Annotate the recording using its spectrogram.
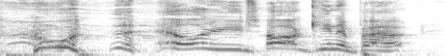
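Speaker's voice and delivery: very high, strained, pain-wracked dying voice. Game narrator voicing a dying man who spits blood, voice strained with pain. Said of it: "Like he is physically in pain".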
